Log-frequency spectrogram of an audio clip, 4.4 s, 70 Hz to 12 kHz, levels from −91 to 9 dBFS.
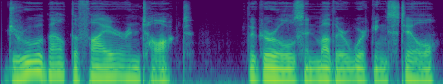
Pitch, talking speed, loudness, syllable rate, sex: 95 Hz, 175 wpm, -17 LUFS, 4.6 syllables/s, male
